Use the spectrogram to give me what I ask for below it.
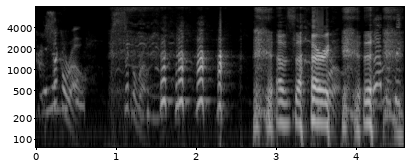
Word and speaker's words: Sekiro: Sekiro. I'm sorry. Let me be country, man. I don't care, man. Let me be country. All right. How you say it again? Sekiro.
